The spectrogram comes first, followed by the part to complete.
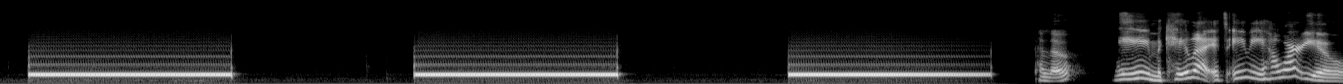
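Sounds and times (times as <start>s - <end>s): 
telephone ringing on the line as a call is placed: 0.3s - 2.4s, 4.1s - 6.3s, 7.9s - 10.0s
speech: 10.4s - 13.4s.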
